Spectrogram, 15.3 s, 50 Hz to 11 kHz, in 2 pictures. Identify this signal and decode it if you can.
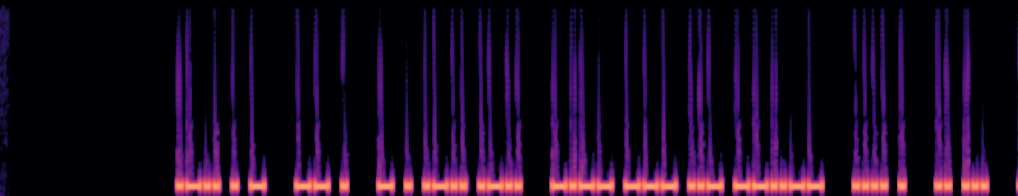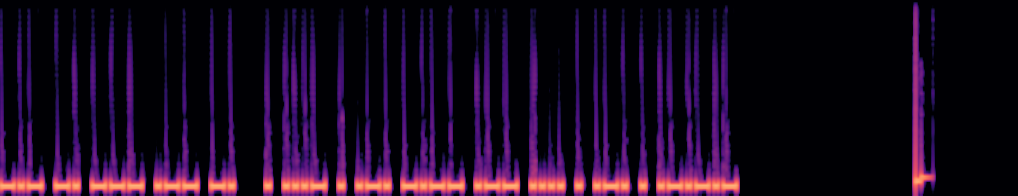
Morse code, heard as a keyed tone, about 36 wpm, 700 Hz. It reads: LET ME TELL YOU, HE IS KNOWN EVERYWHERE.
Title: Sentences from Top 1600 Words 35wpm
